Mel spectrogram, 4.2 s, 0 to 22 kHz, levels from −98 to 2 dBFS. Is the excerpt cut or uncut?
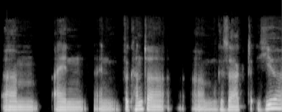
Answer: cut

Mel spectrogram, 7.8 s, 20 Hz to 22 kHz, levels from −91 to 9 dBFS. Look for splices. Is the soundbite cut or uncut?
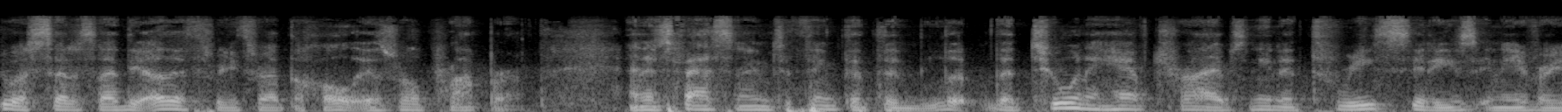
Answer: uncut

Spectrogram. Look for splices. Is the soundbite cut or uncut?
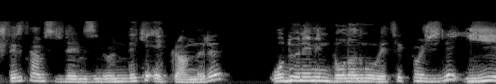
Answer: uncut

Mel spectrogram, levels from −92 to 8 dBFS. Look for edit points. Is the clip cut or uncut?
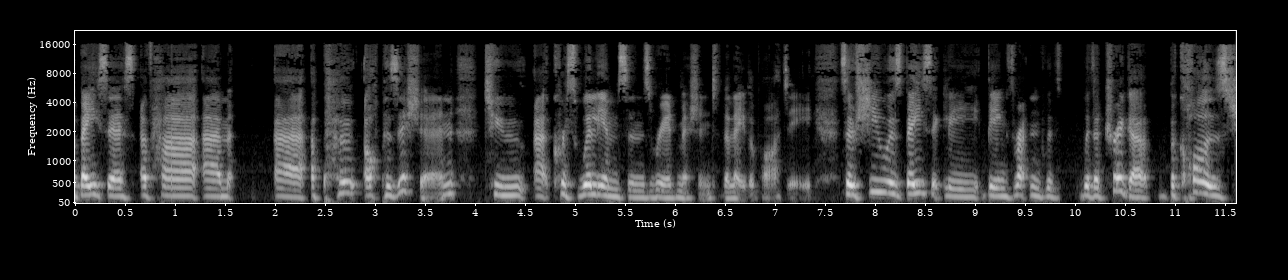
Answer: uncut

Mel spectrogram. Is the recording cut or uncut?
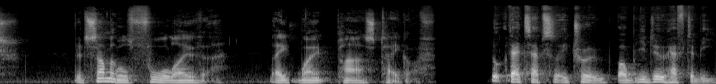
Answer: cut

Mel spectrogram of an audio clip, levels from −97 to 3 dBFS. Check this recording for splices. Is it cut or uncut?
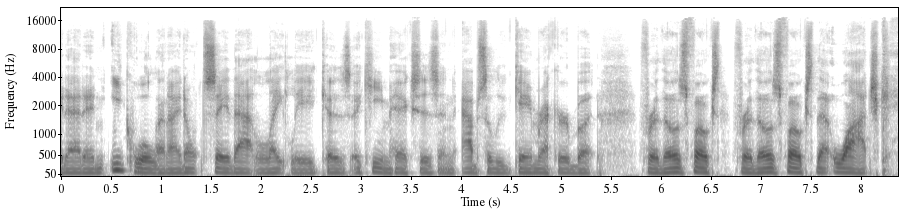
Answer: cut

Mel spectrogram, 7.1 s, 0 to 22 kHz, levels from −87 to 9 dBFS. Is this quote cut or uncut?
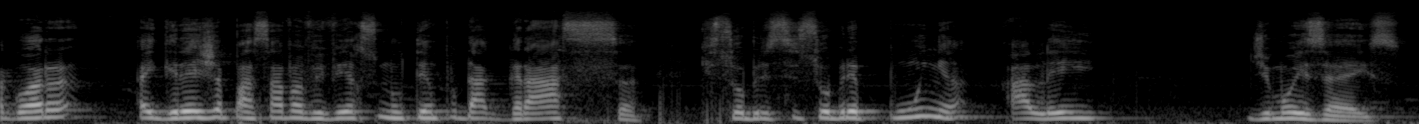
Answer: cut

